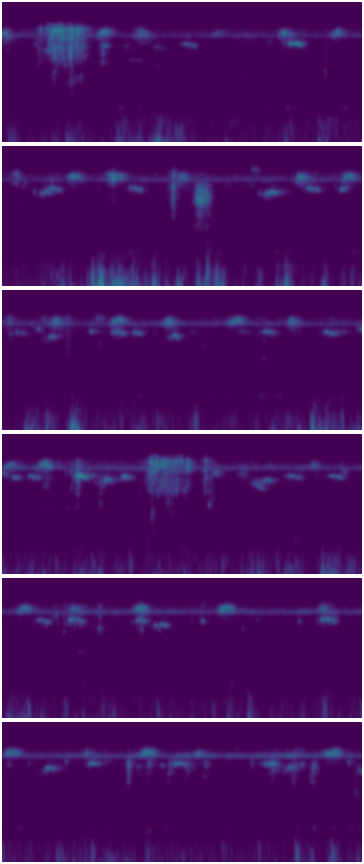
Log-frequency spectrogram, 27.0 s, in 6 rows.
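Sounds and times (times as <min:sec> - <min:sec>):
faint high whine: 0:00.0 - 0:27.0
small birds chirping: 0:00.0 - 0:27.0
bird splashing in water: 0:00.4 - 0:01.3, 0:15.3 - 0:16.2.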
